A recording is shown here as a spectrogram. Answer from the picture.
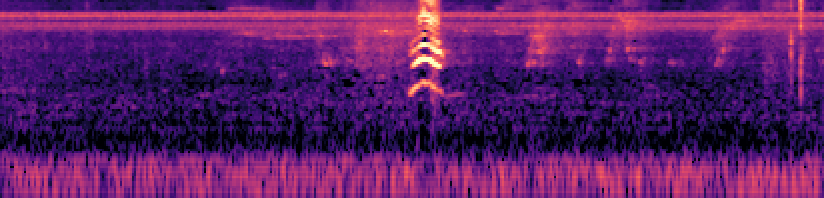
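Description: One short, high animal call about halfway through, rising and then falling in pitch. Behind it are a steady low rumble and a faint high hum.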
